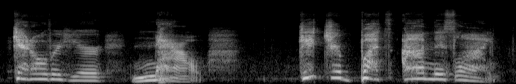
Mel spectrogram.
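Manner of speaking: high, screaming coach voice. Retelling how a coach screamed at kids on the field: imitating a coach screaming. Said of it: "he screamed at them".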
